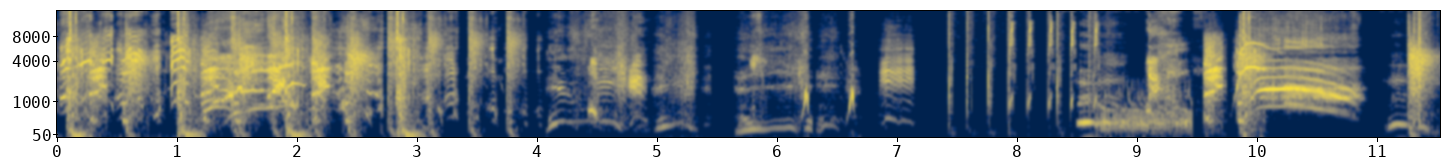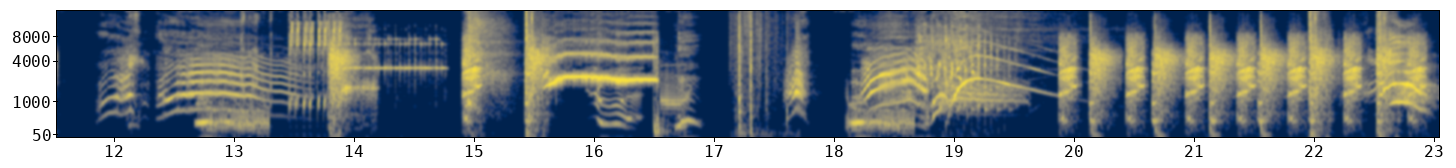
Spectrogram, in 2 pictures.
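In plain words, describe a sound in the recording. Cartoon creatures shriek and babble in high squeaky voices.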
